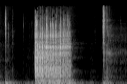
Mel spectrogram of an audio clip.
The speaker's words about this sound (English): Roll me percentile dice, please.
